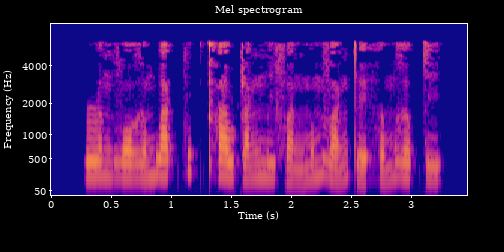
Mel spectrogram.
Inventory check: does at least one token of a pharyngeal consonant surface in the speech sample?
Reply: no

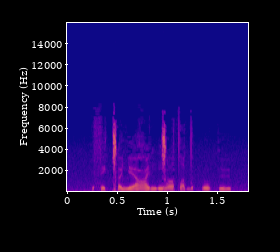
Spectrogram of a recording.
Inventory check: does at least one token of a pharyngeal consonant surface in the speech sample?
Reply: yes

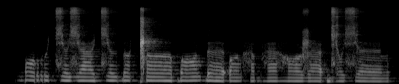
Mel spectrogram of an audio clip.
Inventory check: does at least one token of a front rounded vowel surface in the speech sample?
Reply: yes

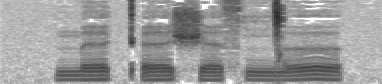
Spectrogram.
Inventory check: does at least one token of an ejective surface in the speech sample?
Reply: yes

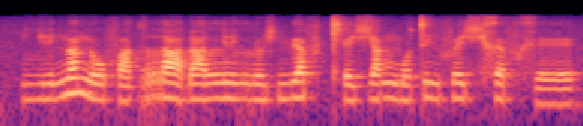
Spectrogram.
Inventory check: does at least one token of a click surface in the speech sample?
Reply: no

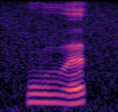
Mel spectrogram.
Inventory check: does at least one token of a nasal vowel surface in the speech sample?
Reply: no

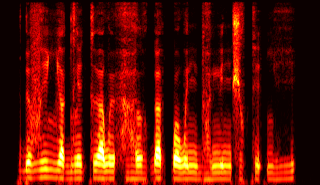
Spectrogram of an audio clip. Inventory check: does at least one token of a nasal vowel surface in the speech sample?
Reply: no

